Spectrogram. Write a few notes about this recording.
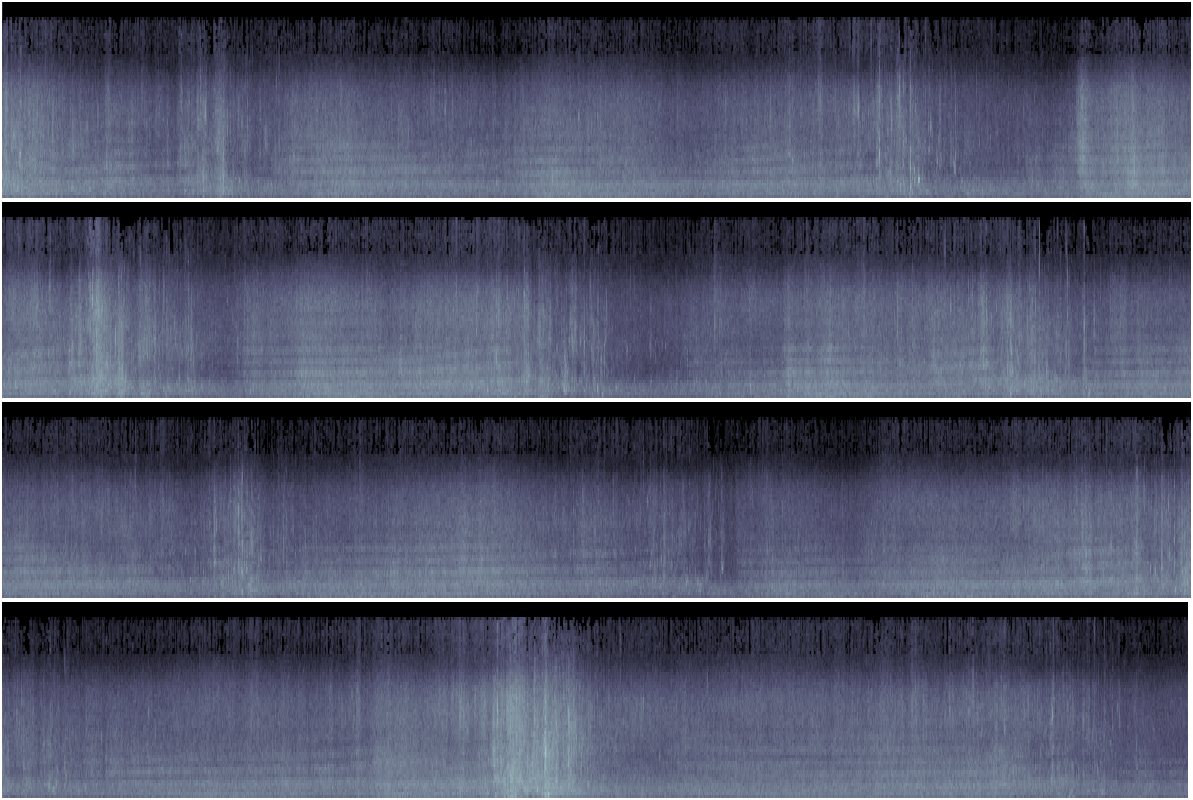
the furthest point between Baltic sea and Riga's bay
